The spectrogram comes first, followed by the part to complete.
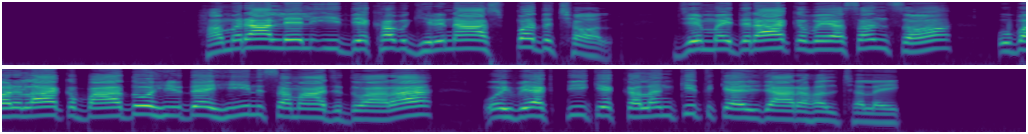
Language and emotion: Maithili, disgusted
